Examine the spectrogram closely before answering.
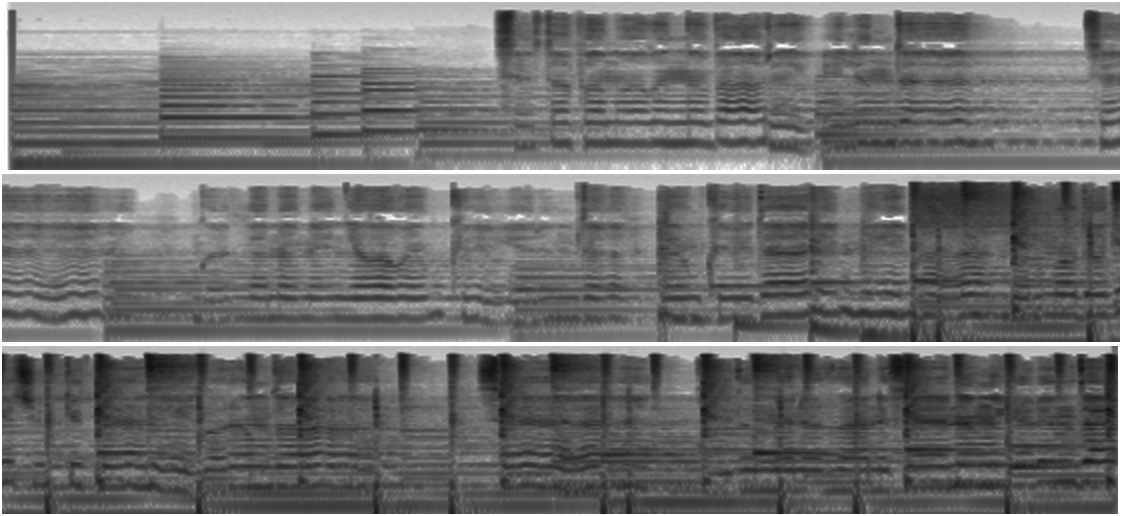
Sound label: acoustic version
